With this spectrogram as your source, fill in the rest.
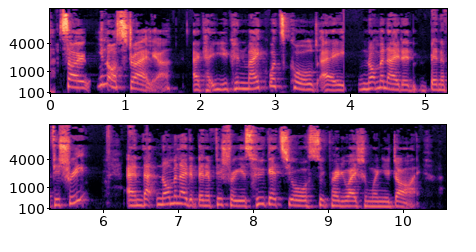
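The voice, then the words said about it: Australian accent. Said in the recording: “if people can't tell from our accents ... I think we're fairly identifiable as Australian ... Country girls.”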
